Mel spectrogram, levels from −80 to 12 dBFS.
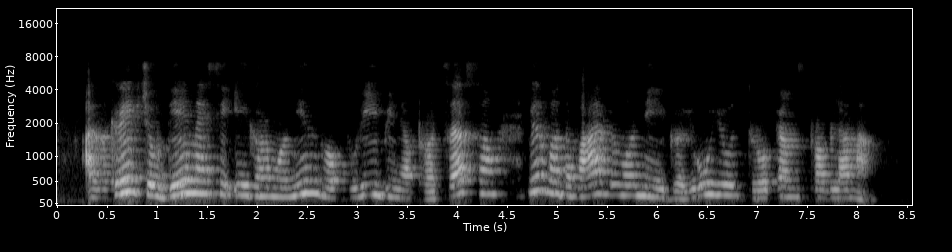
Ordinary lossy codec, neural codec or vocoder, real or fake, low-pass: MP3, 48 kbps; codec, 16 kHz in and 24 kHz out, 1 kbps, XY-Tokenizer; fake; 7.2 kHz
